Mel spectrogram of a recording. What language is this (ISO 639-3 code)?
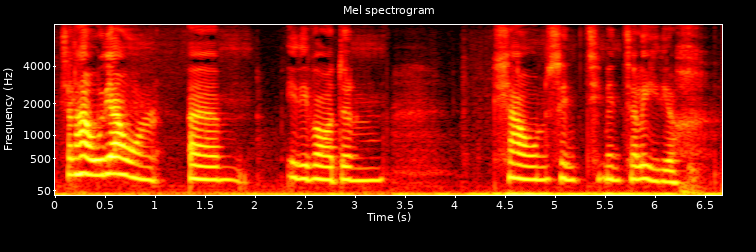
cym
